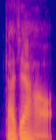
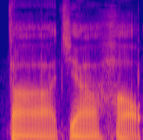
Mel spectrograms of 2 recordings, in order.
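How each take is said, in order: First: It is said at a moderate speed. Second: It is said very slowly.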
